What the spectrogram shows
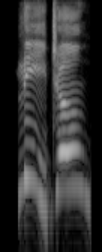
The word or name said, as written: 力争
